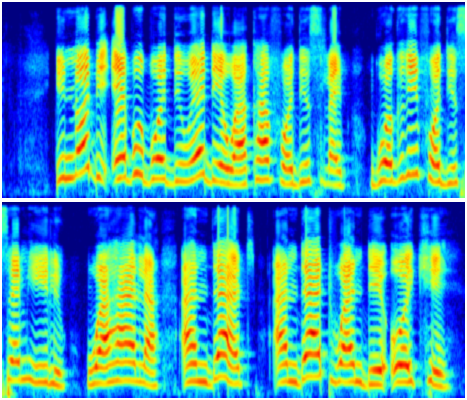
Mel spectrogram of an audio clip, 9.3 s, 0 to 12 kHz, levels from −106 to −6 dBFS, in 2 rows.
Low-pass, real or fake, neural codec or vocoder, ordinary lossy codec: 10.8 kHz; real; none; none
